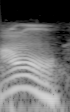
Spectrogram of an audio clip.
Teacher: ain baris dhammah, makhrajnya di pertengahan kerongkong au dengan kadar 2 harakat.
